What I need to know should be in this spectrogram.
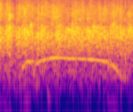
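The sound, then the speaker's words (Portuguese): Applause welcoming a vocal coach at the start of an interview: dense, steady clapping for two seconds, with a thin whistle-like tone rising and falling above it. “Uma salva de palmas!”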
